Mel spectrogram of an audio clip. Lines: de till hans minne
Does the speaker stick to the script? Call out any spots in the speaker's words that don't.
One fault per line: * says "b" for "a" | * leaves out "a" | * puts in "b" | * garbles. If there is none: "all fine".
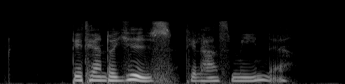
* puts in "tänder ljus"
